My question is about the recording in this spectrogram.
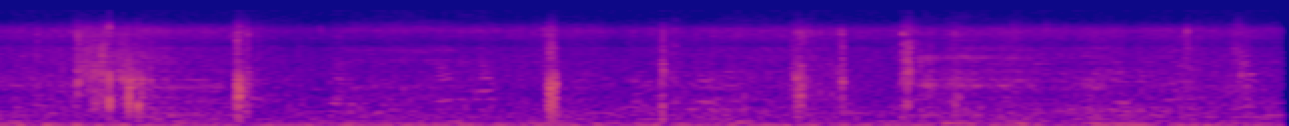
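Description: Outdoor ambience: a steady low rumble with faint distant voices and a few scattered sharp clicks.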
